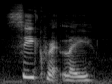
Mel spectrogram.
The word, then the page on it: secretly: American English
